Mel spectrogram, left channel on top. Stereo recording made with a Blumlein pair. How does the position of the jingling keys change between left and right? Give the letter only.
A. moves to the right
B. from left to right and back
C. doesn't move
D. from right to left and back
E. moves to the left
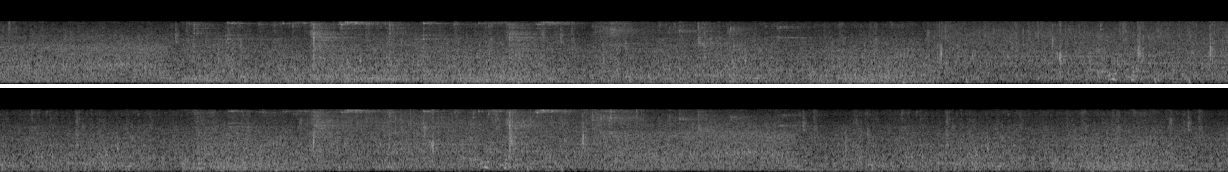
B.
